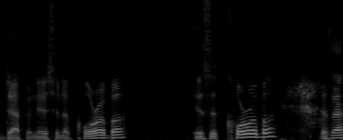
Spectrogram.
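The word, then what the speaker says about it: Koroba: ask you the definition of koraba is it koraba is that how you say it yes what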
